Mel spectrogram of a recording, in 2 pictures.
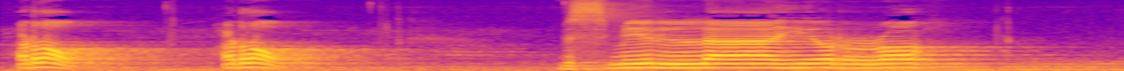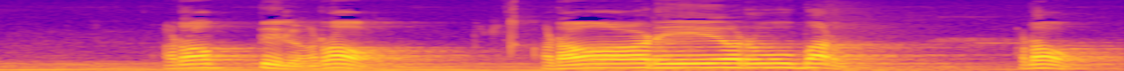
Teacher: satu kali getaran halus di ujung lidah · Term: taqrir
